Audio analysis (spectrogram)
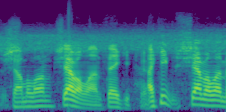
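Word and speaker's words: Shyamalan: out uh M night um how do you pronounce it shamalan shamalan thank you I keep shalam and dingdong that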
